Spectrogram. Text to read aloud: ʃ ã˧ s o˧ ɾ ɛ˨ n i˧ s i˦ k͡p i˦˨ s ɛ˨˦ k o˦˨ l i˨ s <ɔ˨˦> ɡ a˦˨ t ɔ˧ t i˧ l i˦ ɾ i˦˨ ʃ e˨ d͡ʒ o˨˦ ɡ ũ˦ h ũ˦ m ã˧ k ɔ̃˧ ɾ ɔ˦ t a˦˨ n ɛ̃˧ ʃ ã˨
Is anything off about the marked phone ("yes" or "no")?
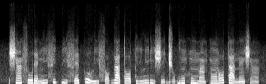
no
